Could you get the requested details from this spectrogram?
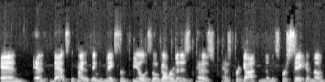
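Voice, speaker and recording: Somewhat breathy, a man with an American accent speaks at a moderate pace with hardly any pauses. His fairly high pitch shows ordinary pitch variation. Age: 60s. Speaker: panelist. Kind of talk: panel discussion. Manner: halting, many repeated words.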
